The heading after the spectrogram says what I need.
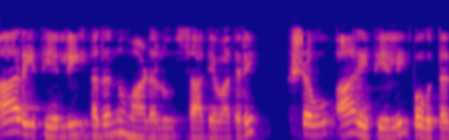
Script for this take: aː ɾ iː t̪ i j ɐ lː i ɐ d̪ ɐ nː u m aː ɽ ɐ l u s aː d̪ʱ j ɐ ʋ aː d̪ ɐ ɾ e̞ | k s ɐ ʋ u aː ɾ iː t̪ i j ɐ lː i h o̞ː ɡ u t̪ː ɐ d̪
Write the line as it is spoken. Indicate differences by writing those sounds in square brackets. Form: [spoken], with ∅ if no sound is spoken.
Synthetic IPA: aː ɾ iː t̪ i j ɐ lː i ɐ d̪ ɐ nː u m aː ɽ ɐ l u s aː d̪ʱ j ɐ ʋ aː d̪ ɐ ɾ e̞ | k [ʂ] ɐ ʋ u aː ɾ iː t̪ i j ɐ lː i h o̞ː ɡ u t̪ː ɐ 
